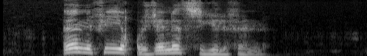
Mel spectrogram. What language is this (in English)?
Kabyle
